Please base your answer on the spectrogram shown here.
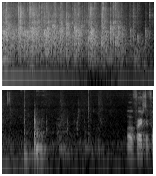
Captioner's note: applause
